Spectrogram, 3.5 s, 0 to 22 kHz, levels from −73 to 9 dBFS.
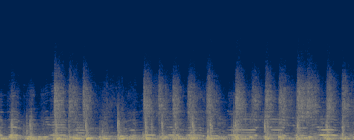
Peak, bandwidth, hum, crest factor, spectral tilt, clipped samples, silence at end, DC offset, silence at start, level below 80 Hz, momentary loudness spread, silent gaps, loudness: -6 dBFS; 13 kHz; none; 14 dB; -4 dB/octave; under 0.1%; 0 s; under 0.1%; 0 s; -46 dBFS; 2 LU; none; -20 LUFS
